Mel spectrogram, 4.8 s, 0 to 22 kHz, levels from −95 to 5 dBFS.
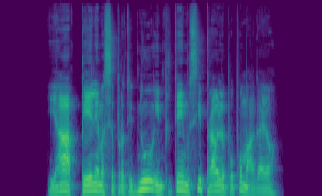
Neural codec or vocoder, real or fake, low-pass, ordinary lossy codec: none; real; 19.8 kHz; none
